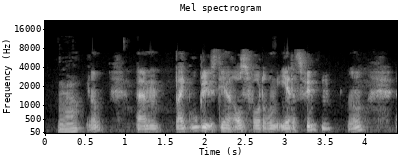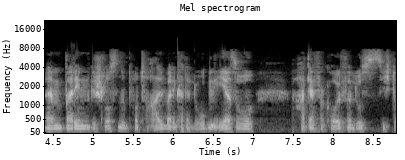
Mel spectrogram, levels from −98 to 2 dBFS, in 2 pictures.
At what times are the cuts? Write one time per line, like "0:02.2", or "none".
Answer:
0:07.5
